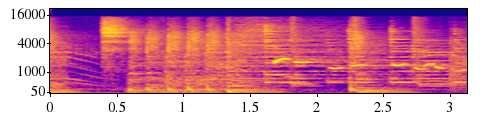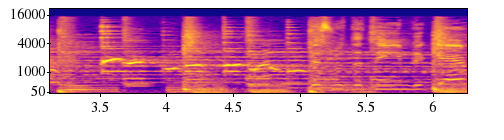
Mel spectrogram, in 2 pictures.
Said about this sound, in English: This is the theme to Garry Show, the opening theme to Garry Show. This is the music that you hear as you watch the credits.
